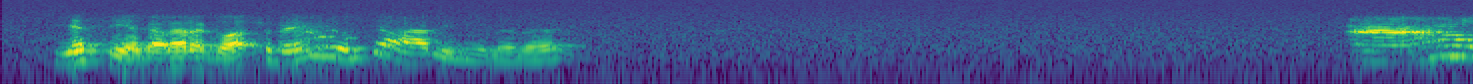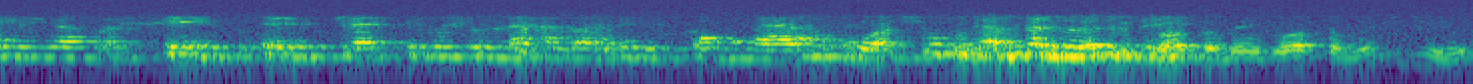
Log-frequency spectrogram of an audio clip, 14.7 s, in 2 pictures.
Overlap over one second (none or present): present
